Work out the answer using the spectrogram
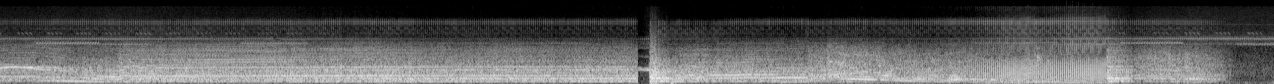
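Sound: car approaching and stopping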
